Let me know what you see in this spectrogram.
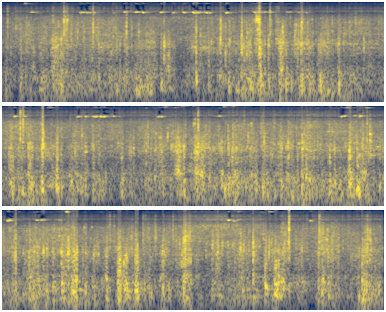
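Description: Mountain bike ridden down a rough dirt trail: tyres running over dirt and roots, with the chain and frame rattling and many sharp knocks from bumps.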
